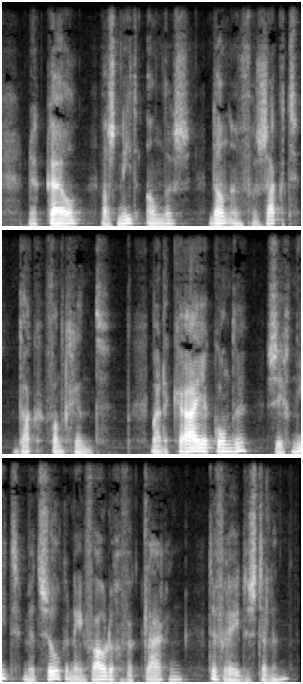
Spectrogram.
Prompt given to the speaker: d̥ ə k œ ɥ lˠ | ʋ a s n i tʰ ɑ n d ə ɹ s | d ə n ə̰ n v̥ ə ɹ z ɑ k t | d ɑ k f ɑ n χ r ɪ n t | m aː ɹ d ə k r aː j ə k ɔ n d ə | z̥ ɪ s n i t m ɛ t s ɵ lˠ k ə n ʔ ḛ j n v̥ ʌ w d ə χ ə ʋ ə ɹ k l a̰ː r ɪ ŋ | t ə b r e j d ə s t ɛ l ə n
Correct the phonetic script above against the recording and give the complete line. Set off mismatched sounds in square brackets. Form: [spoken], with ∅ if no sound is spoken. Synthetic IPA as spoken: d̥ ə k œ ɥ lˠ | ʋ [ɑ] s n i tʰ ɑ n d ə ɹ s | d [ɑ] n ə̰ n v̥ ə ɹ z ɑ k t | d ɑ k f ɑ n χ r ɪ n t | m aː ɹ d ə k r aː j ə k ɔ n d ə | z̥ ɪ [χ] n i t m ɛ t s ɵ lˠ k ə n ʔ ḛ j n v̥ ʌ w d ə χ ə [v] ə ɹ k l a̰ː r ɪ ŋ | t ə [v] r e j d ə s t ɛ l ə n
